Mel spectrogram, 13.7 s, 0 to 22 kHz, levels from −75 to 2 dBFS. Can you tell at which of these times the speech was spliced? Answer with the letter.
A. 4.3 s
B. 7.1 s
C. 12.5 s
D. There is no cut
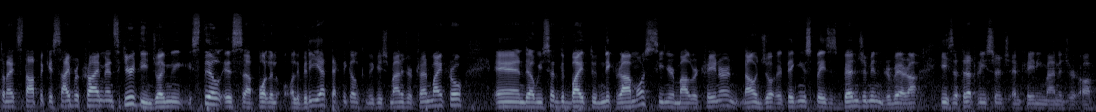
D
